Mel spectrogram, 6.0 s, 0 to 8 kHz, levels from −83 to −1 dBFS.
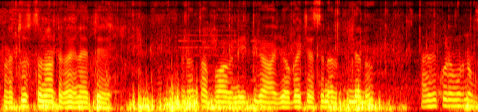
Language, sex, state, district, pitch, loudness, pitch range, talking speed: Telugu, male, Andhra Pradesh, Sri Satya Sai, 140 Hz, -17 LUFS, 135-150 Hz, 120 wpm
